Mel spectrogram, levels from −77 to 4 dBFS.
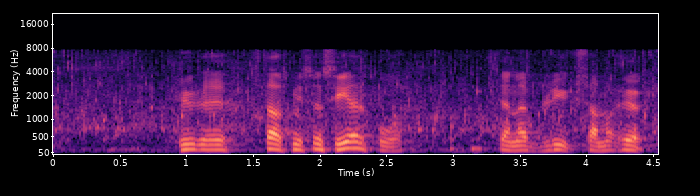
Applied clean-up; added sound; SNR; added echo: none; Stream; 16 dB; none.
